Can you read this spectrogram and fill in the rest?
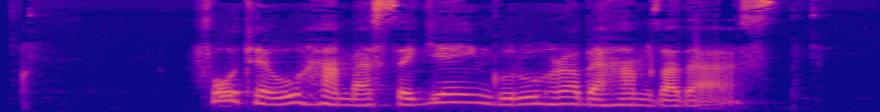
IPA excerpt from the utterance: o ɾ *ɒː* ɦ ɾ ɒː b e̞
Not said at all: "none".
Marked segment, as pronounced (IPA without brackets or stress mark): uː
